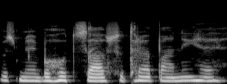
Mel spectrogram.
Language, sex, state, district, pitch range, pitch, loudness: Hindi, female, Uttar Pradesh, Lucknow, 170-180 Hz, 175 Hz, -16 LUFS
